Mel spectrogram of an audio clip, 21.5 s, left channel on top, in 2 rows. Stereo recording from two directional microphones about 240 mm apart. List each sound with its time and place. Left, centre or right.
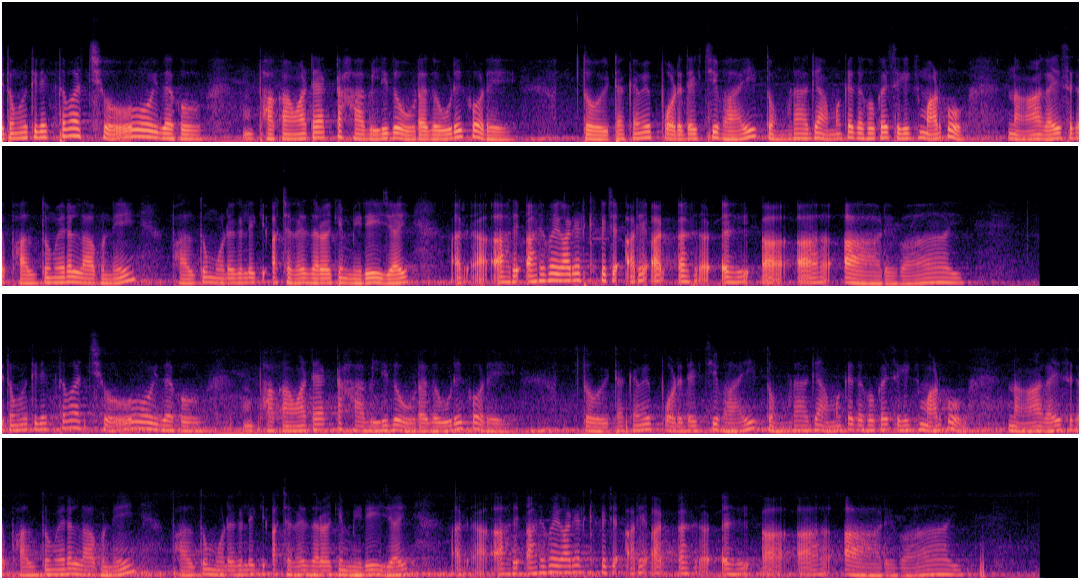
0.0 s speech: left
